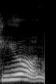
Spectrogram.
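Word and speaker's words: Jung: by a Swiss psychologist whose name was K Yung now he SP his name juu n but you don't pronounce it juu n he pronounced Yung he was a psychiatrist years and years and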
